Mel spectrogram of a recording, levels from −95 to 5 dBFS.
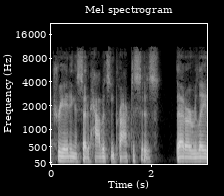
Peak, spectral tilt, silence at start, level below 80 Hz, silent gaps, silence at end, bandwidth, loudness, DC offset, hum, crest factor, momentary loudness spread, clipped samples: -4 dBFS; -5 dB/octave; 0.05 s; -62 dBFS; none; 0 s; 11.5 kHz; -20 LUFS; under 0.1%; none; 16 dB; 8 LU; under 0.1%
